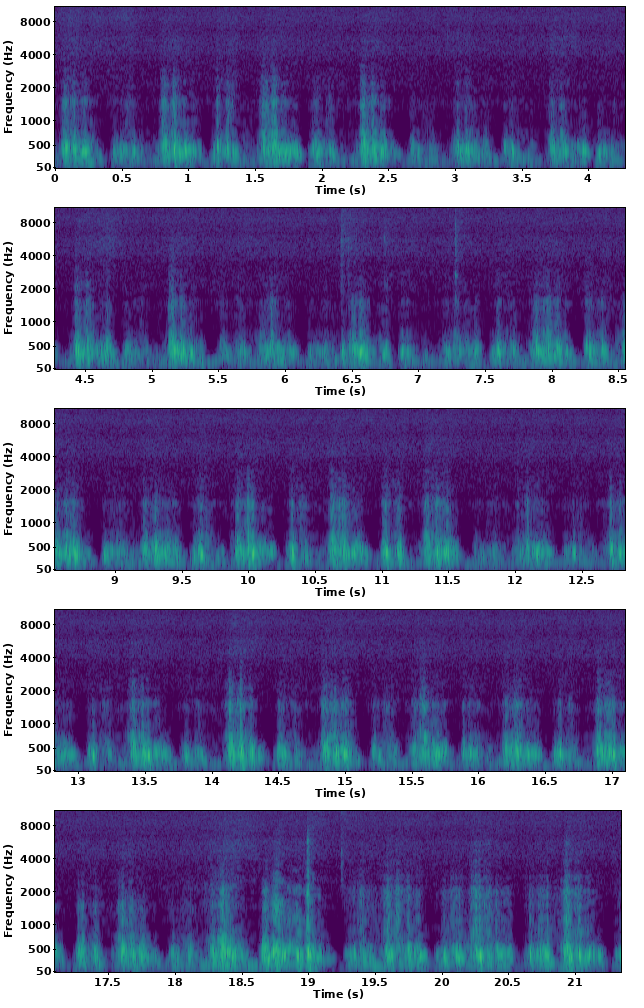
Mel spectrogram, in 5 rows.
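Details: Heart sounds recorded at position P, second test, rate 90-72-96-90-102 bpm: rapid, scratchy beats near 90 a minute whose spacing speeds and slows with breathing; pronounced respiratory phasic variation persisting despite provoking manoeuvres.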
